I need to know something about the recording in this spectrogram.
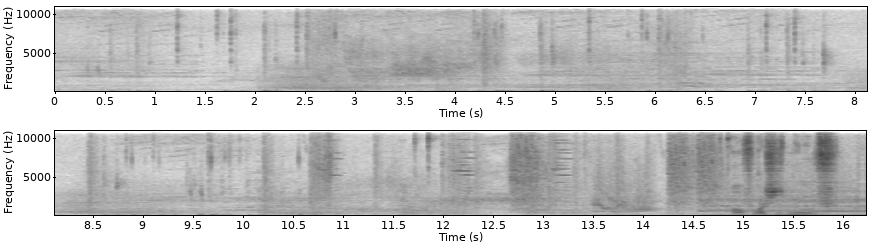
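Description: A giant sandworm thuds against the ground in a game fight.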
